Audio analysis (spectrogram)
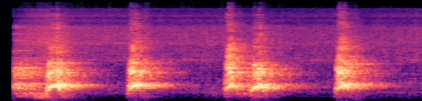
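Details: Pet dog barking at a new robot vacuum it is unsure of: four sharp, mid-pitched barks, some doubled, spaced about a second apart, with a faint steady hum of the vacuum behind.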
